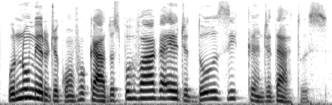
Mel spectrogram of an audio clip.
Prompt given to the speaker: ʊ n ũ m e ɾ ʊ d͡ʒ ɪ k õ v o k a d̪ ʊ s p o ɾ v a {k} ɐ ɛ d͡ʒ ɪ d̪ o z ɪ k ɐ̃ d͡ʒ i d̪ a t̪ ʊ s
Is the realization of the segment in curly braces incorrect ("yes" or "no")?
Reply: yes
